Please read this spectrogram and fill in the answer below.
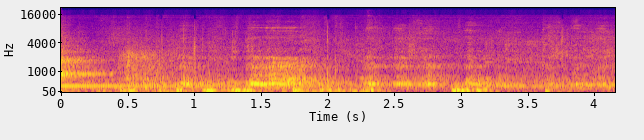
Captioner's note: Nana barks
